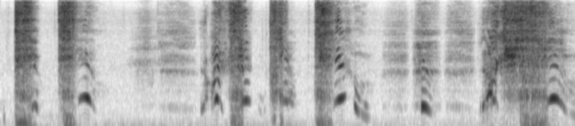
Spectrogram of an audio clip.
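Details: Acted, announced sneezing fit; the speaker apologises, feels dizzy and says the nose is tingling and buzzing, suspecting an allergy: a rapid run of about nine sneezes with gasping in-breaths between them, over soft background music.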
